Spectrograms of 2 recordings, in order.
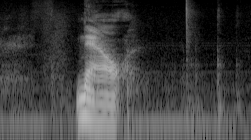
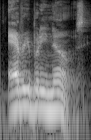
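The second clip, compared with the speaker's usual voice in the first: loud emphatic; 6 semitones higher, 7 dB louder, faster than usual. Real, not acted. Ranting about the powerful.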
